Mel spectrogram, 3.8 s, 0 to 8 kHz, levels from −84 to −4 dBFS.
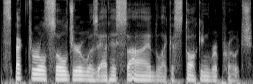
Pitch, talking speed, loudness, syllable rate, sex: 100 Hz, 175 wpm, -19 LUFS, 4.0 syllables/s, male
